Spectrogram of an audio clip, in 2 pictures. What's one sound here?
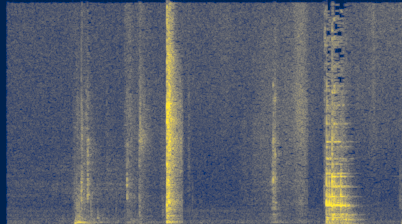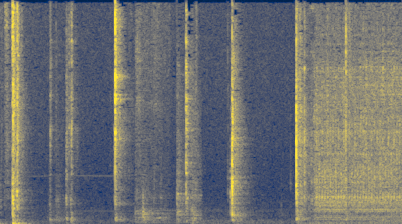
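Reels and parts of a film projector click and clunk as they are handled.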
